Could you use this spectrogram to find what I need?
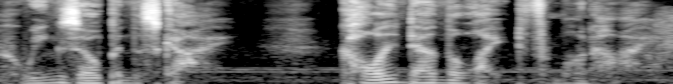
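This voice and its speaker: A man whispers in a breathy put-on character voice at a moderate pace. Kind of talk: reading aloud from an old ritual book. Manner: soft breathy, ASMR-like.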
